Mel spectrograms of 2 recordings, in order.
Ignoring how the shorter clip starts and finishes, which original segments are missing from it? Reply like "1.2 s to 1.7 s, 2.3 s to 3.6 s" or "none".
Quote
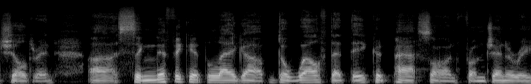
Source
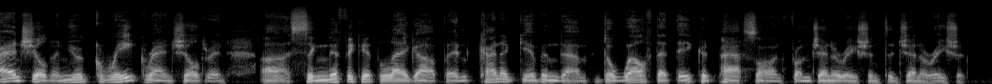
4.4 s to 5.9 s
